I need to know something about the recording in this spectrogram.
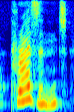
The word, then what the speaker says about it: present: So when it is a noun, we say a present. So in the first syllable, which is stressed in this word, we have the vowel E. However, in the second syllable, which is not stressed, we have a schwa or syllabic n.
